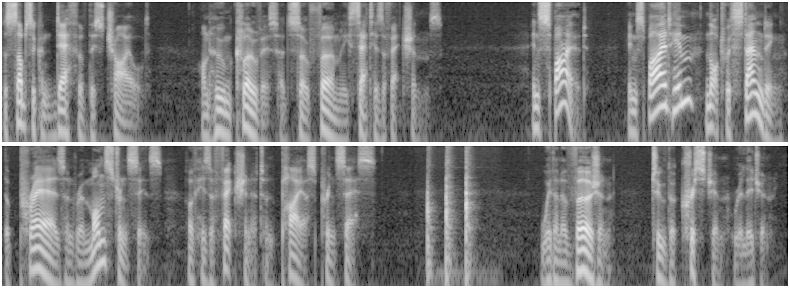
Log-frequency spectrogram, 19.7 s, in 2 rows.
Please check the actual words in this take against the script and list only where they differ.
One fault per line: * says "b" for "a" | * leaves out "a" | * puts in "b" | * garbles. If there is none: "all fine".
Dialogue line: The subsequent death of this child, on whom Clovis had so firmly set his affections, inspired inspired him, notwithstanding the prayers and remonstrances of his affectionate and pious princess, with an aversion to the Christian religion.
all fine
